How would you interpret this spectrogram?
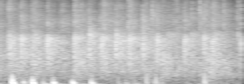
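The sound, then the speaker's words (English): A crowd claps steadily for a couple of seconds after a presentation, a dense patter of many hands with a few louder claps standing out at the start. No one speaks. “Well, let's give another round of applause, please.”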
